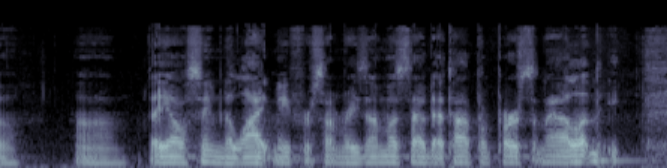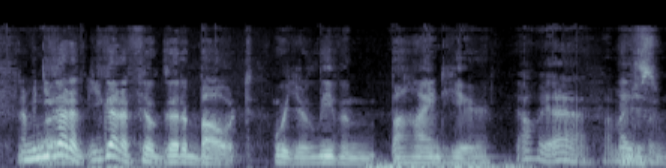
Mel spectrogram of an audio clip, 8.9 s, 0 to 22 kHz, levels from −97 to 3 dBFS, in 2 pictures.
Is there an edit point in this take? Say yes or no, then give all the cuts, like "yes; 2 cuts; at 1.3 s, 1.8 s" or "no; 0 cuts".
yes; 1 cut; at 0.9 s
